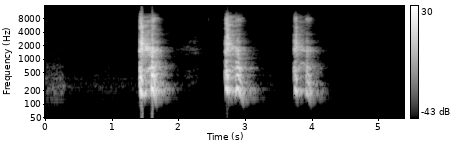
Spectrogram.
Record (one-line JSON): {"three_cough_length": "5.4 s", "three_cough_amplitude": 26028, "three_cough_signal_mean_std_ratio": 0.26, "survey_phase": "beta (2021-08-13 to 2022-03-07)", "age": "65+", "gender": "Male", "wearing_mask": "No", "symptom_none": true, "smoker_status": "Ex-smoker", "respiratory_condition_asthma": false, "respiratory_condition_other": false, "recruitment_source": "REACT", "submission_delay": "0 days", "covid_test_result": "Negative", "covid_test_method": "RT-qPCR", "influenza_a_test_result": "Unknown/Void", "influenza_b_test_result": "Unknown/Void"}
